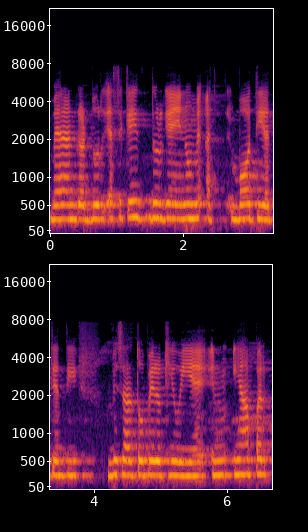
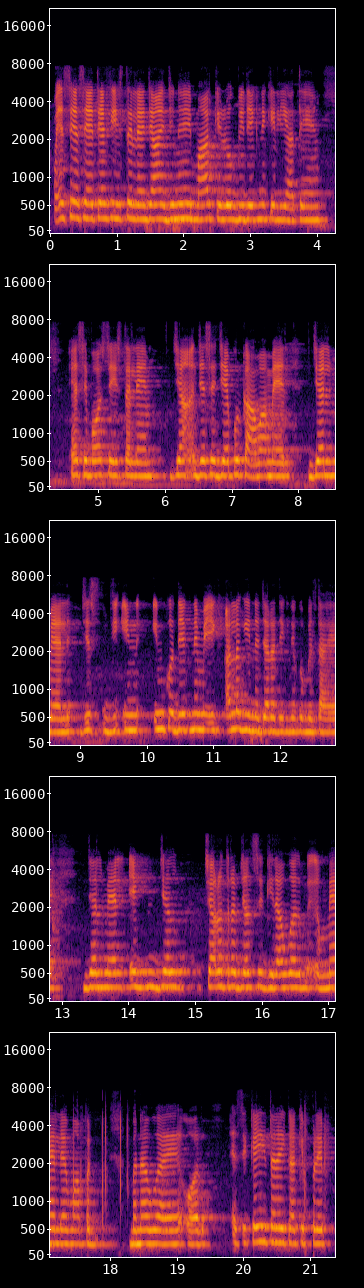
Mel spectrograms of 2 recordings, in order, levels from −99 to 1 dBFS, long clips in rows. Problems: none marked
